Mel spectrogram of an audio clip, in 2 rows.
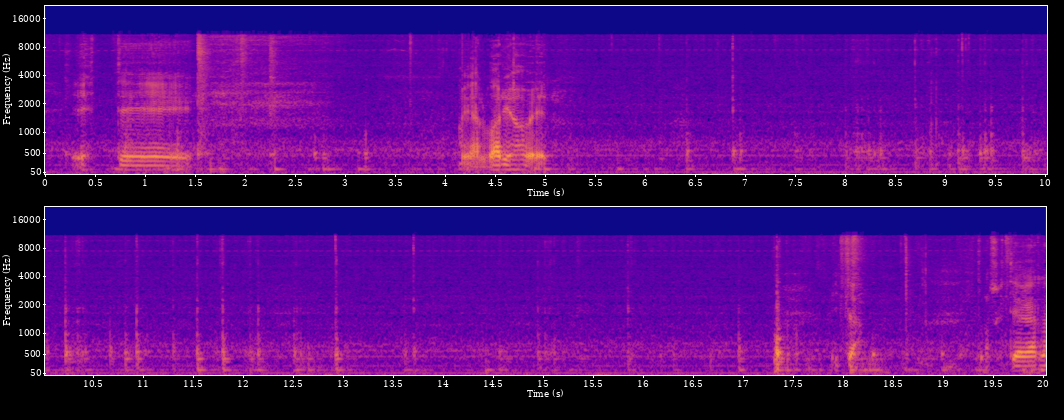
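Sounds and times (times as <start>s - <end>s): faint steady hum: 0.0s - 20.0s.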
